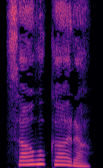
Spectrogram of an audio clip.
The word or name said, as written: ಸಾವುಕಾರಿ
